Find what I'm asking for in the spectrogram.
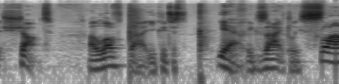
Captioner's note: phone slamming shut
